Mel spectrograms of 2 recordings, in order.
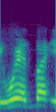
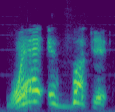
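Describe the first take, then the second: First: Where is is contracted into one syllable. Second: Where and is are enunciated separately. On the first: This is how people normally talk. The speaker calls it right. "normally you would say" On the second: The line is delivered stiffly, exactly as written. The speaker calls it wrong. "He said it the way it was written"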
